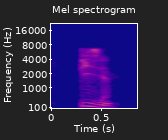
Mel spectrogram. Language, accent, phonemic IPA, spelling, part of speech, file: French, France, /piz/, Pise, proper noun, LL-Q150 (fra)-Pise.wav
- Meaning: 1. Pisa (a province of Tuscany, Italy) 2. Pisa (the capital city of the province of Pisa, Tuscany, Italy)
